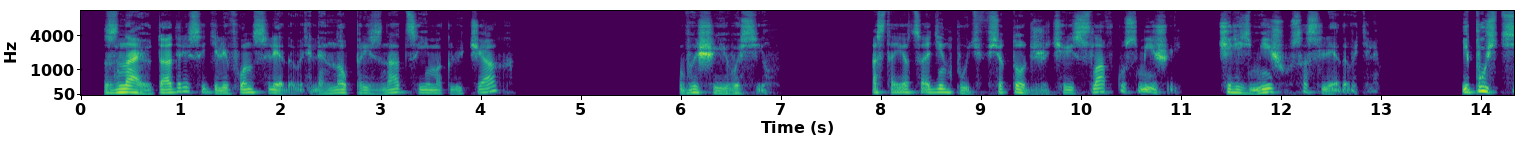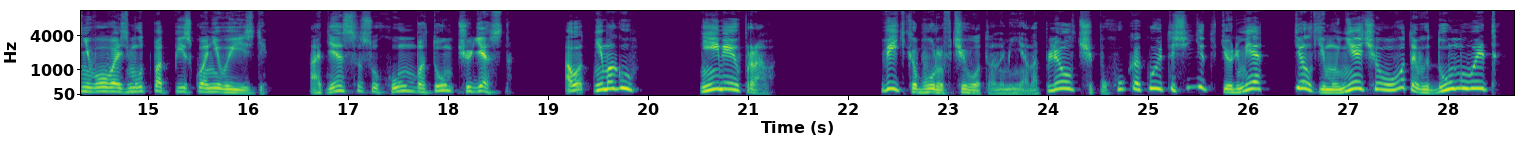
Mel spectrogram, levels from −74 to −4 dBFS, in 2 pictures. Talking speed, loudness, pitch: 130 wpm, -19 LUFS, 150 Hz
